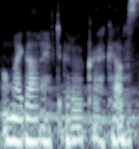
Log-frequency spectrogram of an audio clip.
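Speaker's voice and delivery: acted panicked voice. Retelling own reaction to going for more drugs: retelling own panic. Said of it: "a panic attack about this".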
